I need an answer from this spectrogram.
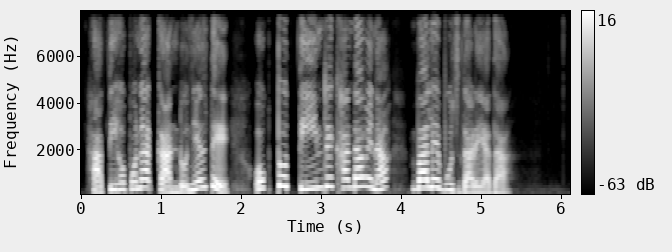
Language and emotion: Santali, happy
